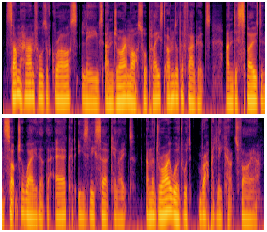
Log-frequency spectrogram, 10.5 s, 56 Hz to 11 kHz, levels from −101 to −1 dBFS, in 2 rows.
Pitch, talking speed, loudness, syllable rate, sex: 105 Hz, 190 wpm, -23 LUFS, 5.0 syllables/s, male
